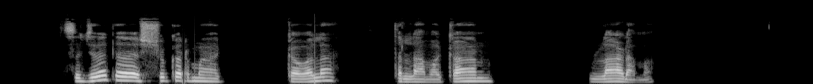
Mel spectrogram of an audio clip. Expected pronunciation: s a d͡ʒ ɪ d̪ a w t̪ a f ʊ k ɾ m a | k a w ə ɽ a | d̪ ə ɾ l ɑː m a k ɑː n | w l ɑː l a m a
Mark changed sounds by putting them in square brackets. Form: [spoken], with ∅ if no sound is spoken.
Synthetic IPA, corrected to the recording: s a d͡ʒ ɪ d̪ a [∅] t̪ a [ʃ] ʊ k ɾ m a | k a w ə [l] a | [t̪] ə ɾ l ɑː m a k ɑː n | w l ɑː [ɽ] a m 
